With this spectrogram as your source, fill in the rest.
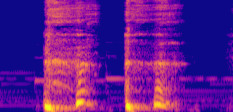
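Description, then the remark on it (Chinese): An old village chief coughs twice after putting down his bowl: two throaty coughs in quick succession, each a sharp burst trailing into a rougher, voiced rasp. They are fairly loud and evenly spaced, with no speech around them. “老村长放下手中的碗，咳嗽了两声，说。”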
